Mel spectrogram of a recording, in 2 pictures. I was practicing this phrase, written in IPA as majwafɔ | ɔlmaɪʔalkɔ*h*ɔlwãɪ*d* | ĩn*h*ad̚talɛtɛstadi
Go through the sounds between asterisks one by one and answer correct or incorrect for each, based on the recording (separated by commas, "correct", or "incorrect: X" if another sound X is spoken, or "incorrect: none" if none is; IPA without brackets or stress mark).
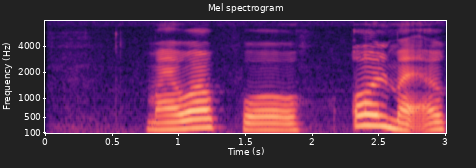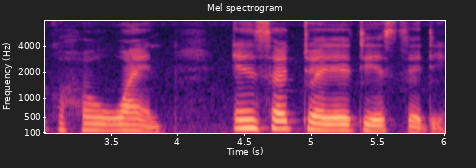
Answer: correct, incorrect: n, incorrect: s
